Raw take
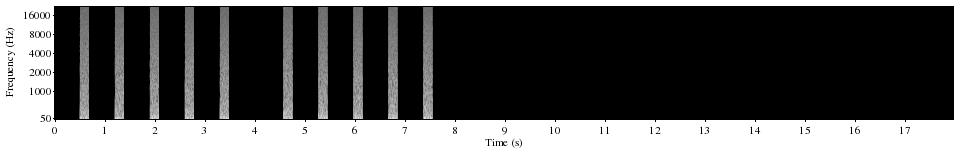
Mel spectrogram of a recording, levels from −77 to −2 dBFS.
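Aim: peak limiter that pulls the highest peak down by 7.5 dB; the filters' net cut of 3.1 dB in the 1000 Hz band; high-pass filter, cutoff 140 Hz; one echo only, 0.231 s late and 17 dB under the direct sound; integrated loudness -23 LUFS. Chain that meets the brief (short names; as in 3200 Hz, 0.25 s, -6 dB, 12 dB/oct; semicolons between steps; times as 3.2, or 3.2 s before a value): HPF 140 Hz; bell 1000 Hz -4 dB; limiter -10.5 dBFS; echo 0.231 s -17 dB; gain +0.5 dB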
